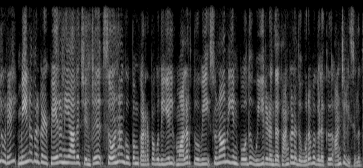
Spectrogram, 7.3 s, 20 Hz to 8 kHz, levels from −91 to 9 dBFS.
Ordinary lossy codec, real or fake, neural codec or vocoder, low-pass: none; fake; codec, 16 kHz, 4.8 kbps, FACodec; none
